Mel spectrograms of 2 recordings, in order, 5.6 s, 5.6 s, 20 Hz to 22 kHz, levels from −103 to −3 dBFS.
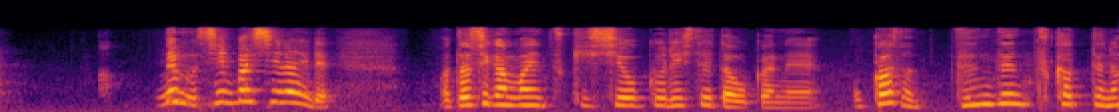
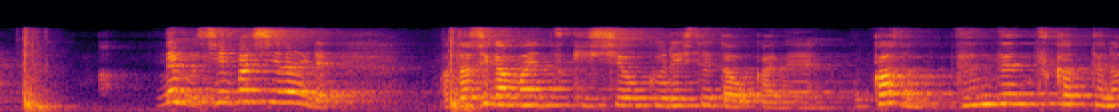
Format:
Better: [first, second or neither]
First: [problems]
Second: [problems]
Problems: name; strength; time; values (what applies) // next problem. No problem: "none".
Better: first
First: none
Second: background sound (Motor vehicle (road)); 9 dB below the speech // room echo; dies away in 0.8 s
